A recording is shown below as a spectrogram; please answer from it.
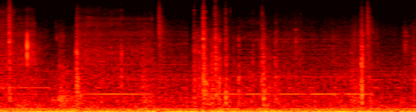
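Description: Quiet indoor room tone: a steady low hum with a faint thin tone at times, broken by a handful of light, irregular clicks and taps.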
